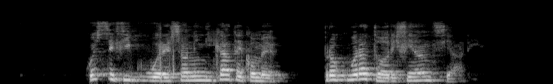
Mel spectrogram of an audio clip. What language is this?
Italian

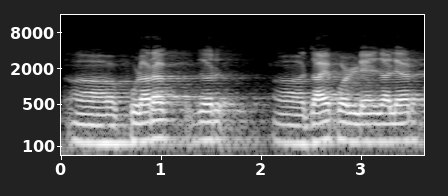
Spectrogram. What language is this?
Konkani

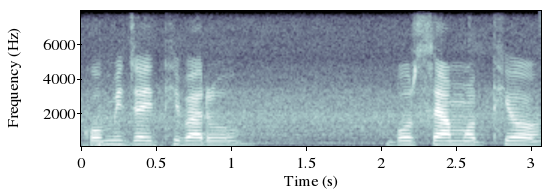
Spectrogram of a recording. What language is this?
Odia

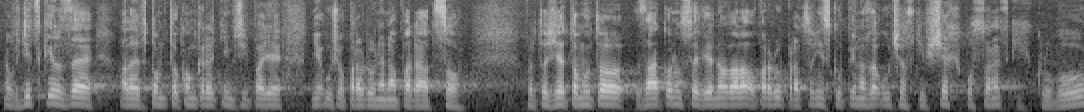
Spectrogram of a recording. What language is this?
Czech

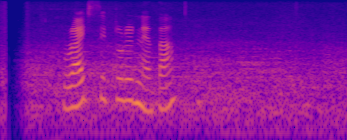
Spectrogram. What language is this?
Bangla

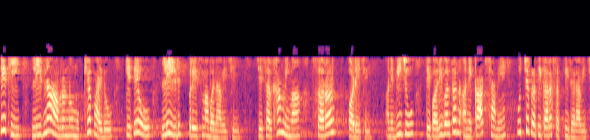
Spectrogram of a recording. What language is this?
Gujarati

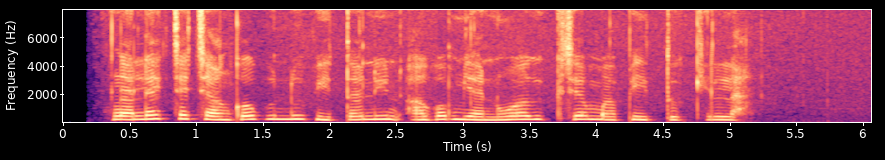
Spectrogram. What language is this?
Kalenjin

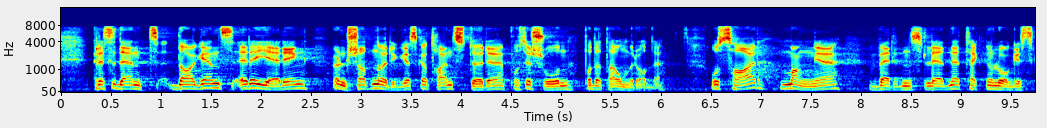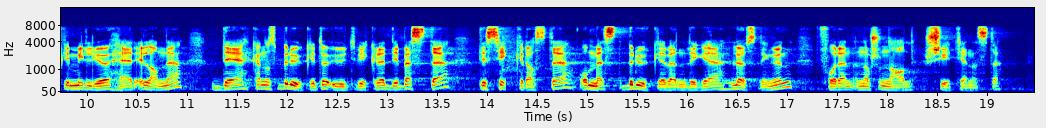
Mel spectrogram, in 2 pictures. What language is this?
Norwegian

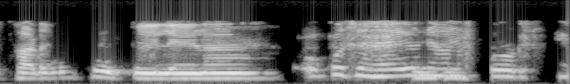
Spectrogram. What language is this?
Punjabi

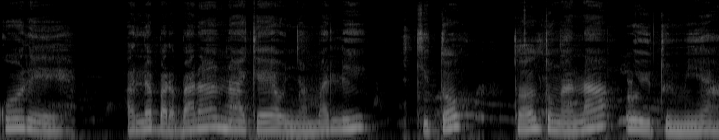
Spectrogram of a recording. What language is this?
Masai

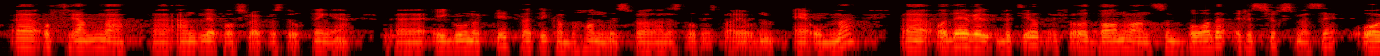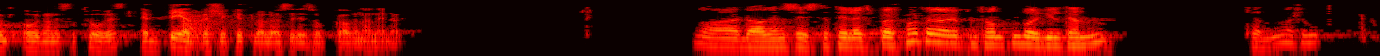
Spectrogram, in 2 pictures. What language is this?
Norwegian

